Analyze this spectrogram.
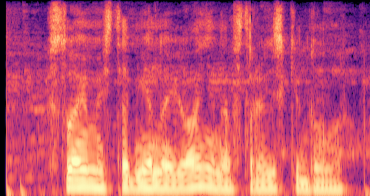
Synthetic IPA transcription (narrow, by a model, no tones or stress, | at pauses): fst̪ojɪməsʲtʲɐbʲmʲenəjʊanʲɪnɐːfst̪ɾɐlʲijskʲijd̪olˠər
